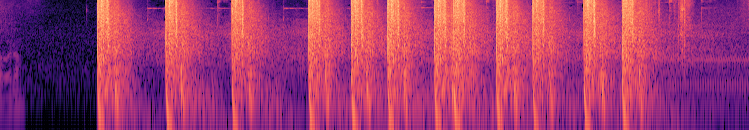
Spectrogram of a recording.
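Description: A rifle fires a rapid string of loud shots.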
